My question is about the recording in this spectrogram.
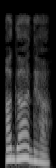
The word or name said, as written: ಅಗಾಧ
